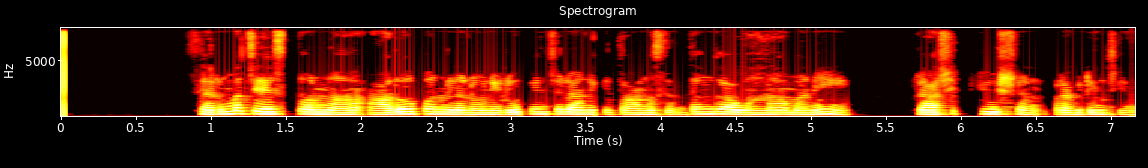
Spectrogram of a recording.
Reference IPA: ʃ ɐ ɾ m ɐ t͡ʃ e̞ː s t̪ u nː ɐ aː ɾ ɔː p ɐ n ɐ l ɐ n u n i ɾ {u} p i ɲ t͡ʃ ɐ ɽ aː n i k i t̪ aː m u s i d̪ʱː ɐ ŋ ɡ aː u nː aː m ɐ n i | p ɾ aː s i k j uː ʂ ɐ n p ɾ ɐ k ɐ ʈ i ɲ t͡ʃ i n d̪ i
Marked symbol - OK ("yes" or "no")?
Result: no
